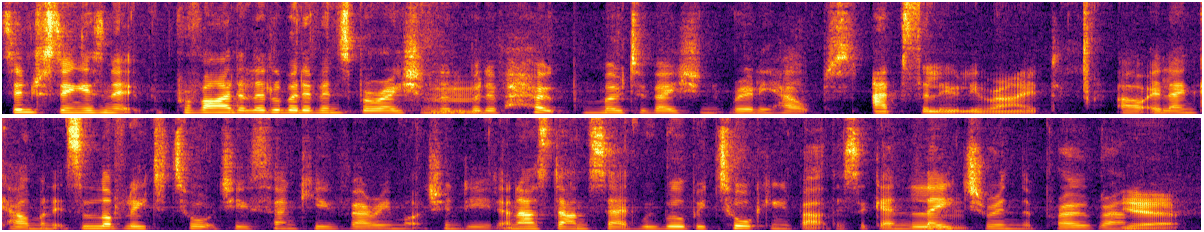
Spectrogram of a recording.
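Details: Adult presenter speaking; no speech disorder.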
